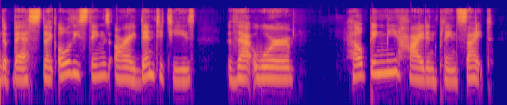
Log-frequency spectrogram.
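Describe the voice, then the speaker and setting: This woman has an unremarkable speaking voice at a medium pitch with ordinary pitch variation. She speaks at a fairly slow pace. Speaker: empowerment coach for high achieving women. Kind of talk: personal reflection podcast to camera. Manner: conversational, reflective, with frequent fillers.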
